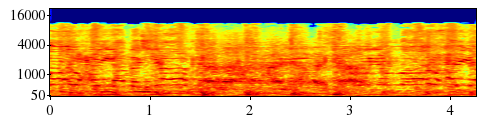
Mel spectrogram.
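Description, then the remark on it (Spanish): A large Syrian protest crowd chants a protest slogan from the city of Hama in unison, a dense, loud wall of many voices with rhythmic swells and shouts, continuous throughout without any single speaker standing out. “Según los residentes de la zona, las fuerzas del ejército sirio lo habrían arrestado, lo degollaron y le cortaron las cuerdas vocales por haber inventado esta arenga que escuchamos de fondo.”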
